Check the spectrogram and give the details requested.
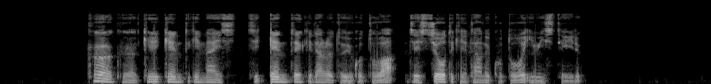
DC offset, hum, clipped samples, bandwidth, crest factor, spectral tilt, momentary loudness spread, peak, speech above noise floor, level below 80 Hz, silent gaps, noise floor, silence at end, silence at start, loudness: under 0.1%; none; under 0.1%; 11.5 kHz; 22 dB; -4 dB/octave; 8 LU; -6 dBFS; 46 dB; -48 dBFS; none; -73 dBFS; 1.3 s; 0.9 s; -26 LUFS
